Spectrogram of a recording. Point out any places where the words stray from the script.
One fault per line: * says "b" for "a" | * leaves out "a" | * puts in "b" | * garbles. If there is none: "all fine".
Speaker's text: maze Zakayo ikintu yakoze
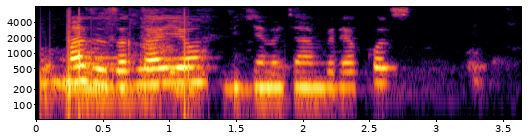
* puts in "cya mbere"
